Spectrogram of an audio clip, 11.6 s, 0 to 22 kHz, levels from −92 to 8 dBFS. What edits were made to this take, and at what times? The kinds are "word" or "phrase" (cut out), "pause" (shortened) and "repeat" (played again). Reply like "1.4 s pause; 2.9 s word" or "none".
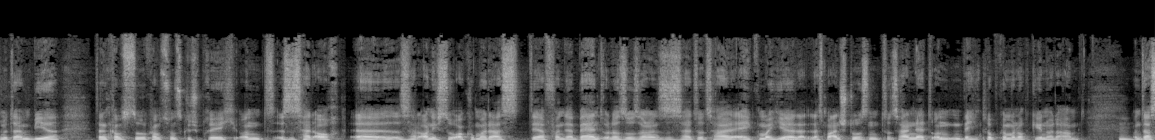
3.4 s pause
